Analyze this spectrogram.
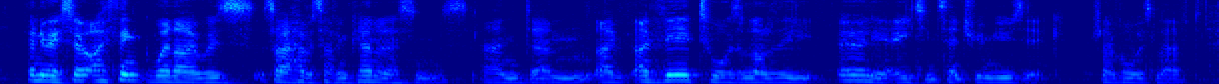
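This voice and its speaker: With hardly any pauses, a man speaks very fast in a fairly high voice with fairly even intonation. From West Country, England (Gloucester). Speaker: professional harpsichordist. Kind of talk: radio interview.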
